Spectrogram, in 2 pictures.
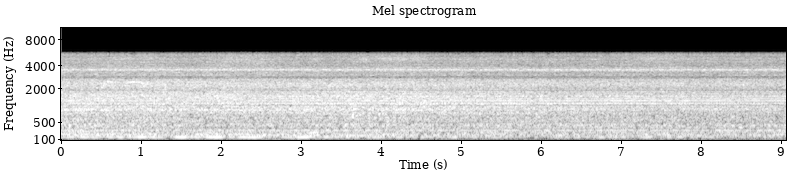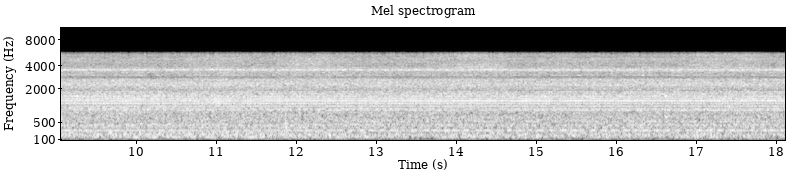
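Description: Steady hiss with faint steady hum tones underneath, unchanging throughout, with no splashes or other distinct sounds.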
